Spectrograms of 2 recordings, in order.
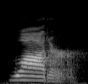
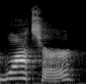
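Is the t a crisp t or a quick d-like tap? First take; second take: tap; crisp t. First: The t is a quick d-like tap. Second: The t is a crisp, released t. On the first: The speaker calls it right. "this T" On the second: The speaker calls it wrong. "Not water"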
